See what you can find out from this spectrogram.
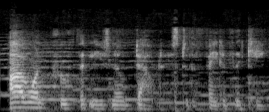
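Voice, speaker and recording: A woman's voice: low voice, brisk, lightly acted. An actress dubbing a guarded, dignified queen in a period film, restrained and formal. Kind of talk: dubbed period film acting. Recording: muffled dub audio, music behind.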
